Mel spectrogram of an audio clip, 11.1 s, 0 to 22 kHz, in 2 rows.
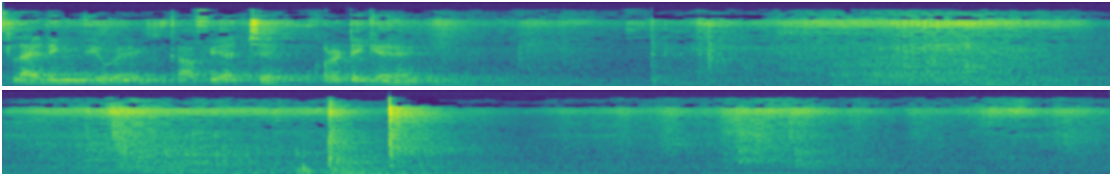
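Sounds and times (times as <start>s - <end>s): sliding window rolling rumble: 3.8s - 8.4s.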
